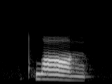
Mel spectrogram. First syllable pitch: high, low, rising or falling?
falling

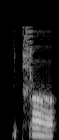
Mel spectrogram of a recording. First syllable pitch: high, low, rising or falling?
falling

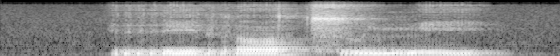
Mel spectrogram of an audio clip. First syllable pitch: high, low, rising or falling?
high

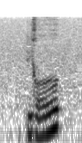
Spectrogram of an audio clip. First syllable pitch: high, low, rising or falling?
rising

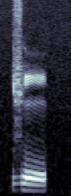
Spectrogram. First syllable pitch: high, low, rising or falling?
low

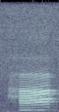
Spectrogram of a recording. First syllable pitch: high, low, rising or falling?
rising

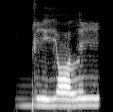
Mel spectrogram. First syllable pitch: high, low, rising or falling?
low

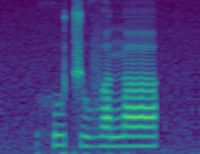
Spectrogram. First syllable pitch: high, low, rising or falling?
high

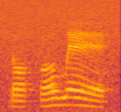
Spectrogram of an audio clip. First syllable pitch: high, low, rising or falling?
low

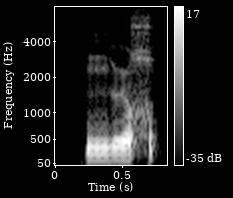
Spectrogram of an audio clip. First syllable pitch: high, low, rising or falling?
low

